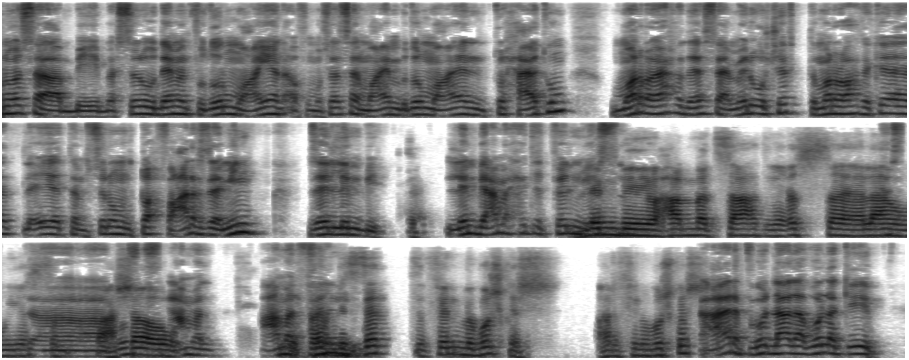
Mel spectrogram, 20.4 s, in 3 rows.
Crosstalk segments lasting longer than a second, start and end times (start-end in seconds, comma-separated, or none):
13.4-15.0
